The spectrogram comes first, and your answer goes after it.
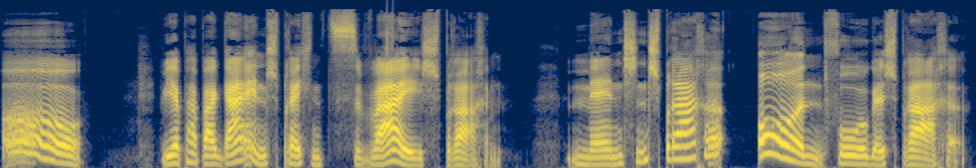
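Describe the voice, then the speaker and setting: A woman voicing a proud, bossy female parrot in a storybook reading, speaking slowly and emphatically. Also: fairly high pitch, big pitch swings, vocal fry, fairly bright tone, dry recording, clean studio sound, heavily acted. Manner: slow, emphatic, lecturing.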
